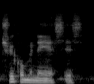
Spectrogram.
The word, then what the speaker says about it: trichomoniasis: trichomoniasis that is how you say that word trichomoniasis a sexually transmitted infection caused by a parasite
